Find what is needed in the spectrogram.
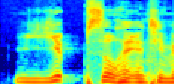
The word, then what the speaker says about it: Ypsilanti: What I pronounced as Ypsilanti, Michigan. – Ypsilanti. – I was wrong. – We put out a call for somebody to please correct us. We do care about the words we use. So I got an email this week. It said, "Hey guys, thanks so much. We listened to your last episode specifically about the brewer from Ypsilanti, Michigan, pronounced Ypsilanti. It's no bother, though. Everyone pronounces it incorrectly, even Michiganders.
